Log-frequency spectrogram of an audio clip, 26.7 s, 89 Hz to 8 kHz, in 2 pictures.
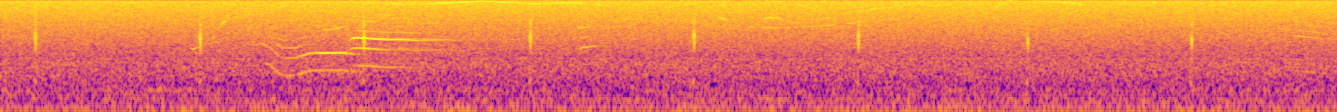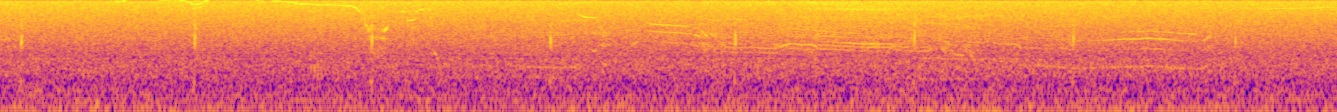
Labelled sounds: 2.7	5.9	killer whale, Bigg's (transient), 0.80 to 7.6 kHz
8.1	8.9	killer whale, Bigg's (transient), 2.7 to 5.9 kHz
10.0	10.8	killer whale, Bigg's (transient), 6.8 to 7.9 kHz
12.9	13.3	killer whale, Bigg's (transient), 1.6 to 2.0 kHz
14.9	17.0	killer whale, Bigg's (transient), 5.5 to 8.0 kHz
19.8	22.2	killer whale, Bigg's (transient), 1.1 to 3.1 kHz
23.0	23.3	killer whale, Bigg's (transient), 4.1 to 4.3 kHz
24.4	25.2	killer whale, Bigg's (transient), 1.5 to 2.3 kHz
26.0	26.6	killer whale, Bigg's (transient), 5.4 to 5.8 kHz

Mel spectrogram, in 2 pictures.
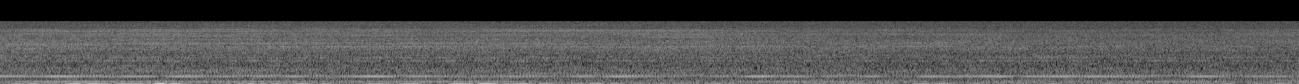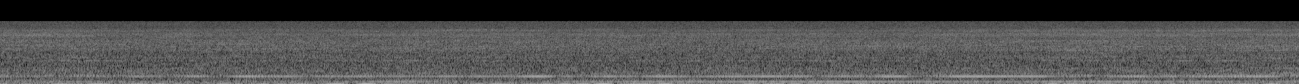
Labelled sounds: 3.3	3.6	vessel noise, 2.2 to 2.3 kHz

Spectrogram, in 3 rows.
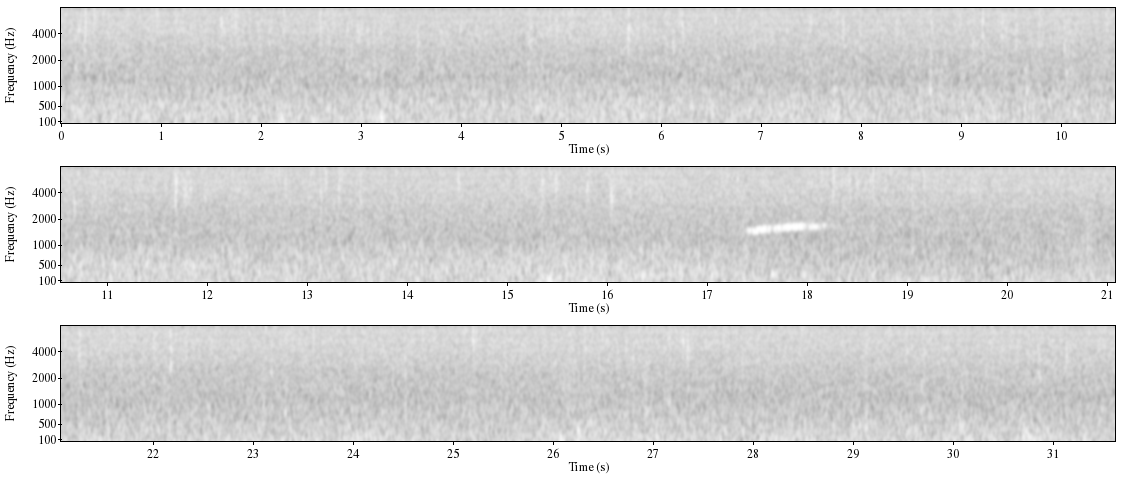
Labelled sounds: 17.4	18.2	sonar likely from a naval vessel, 1.4 to 1.8 kHz

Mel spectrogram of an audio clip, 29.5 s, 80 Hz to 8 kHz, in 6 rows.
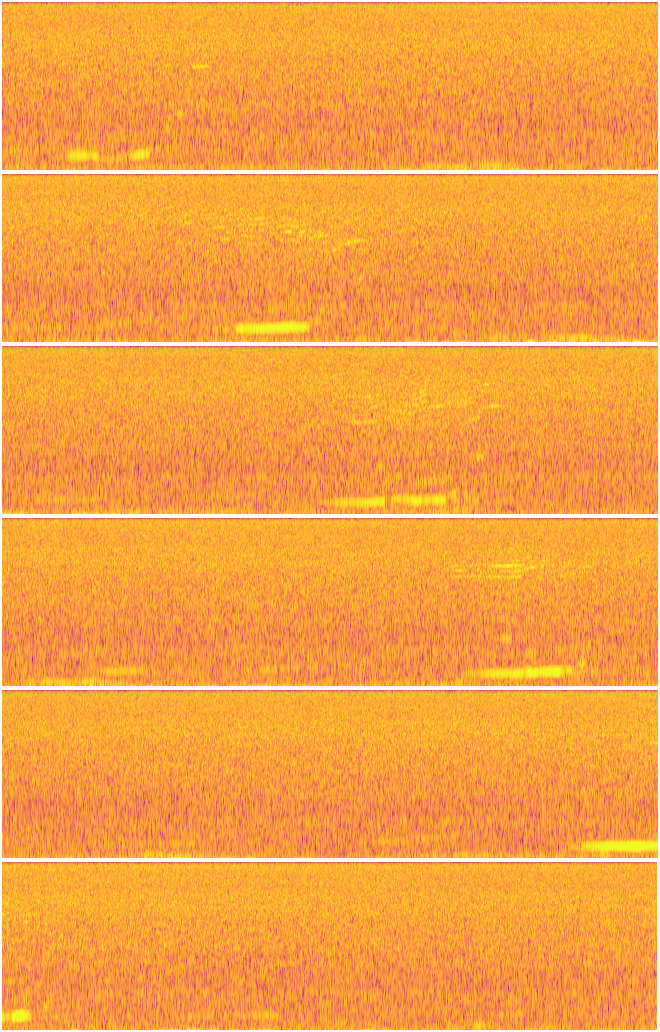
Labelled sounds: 18.4	18.7	humpback whale, 3.3 to 3.5 kHz

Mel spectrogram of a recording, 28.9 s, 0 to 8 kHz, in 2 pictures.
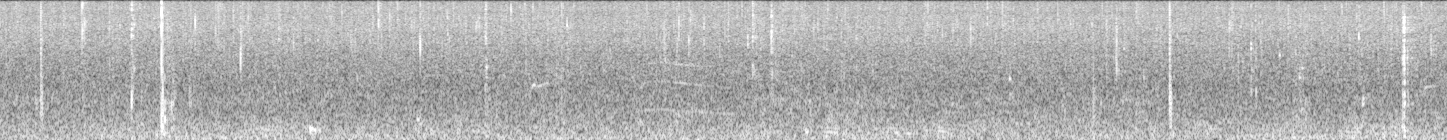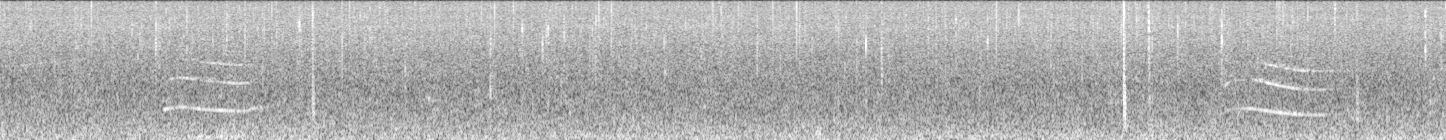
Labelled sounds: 16.2	17.0	killer whale, Bigg's (transient), 1.2 to 2.1 kHz
27.0	27.7	killer whale, Bigg's (transient), 1.1 to 2.0 kHz

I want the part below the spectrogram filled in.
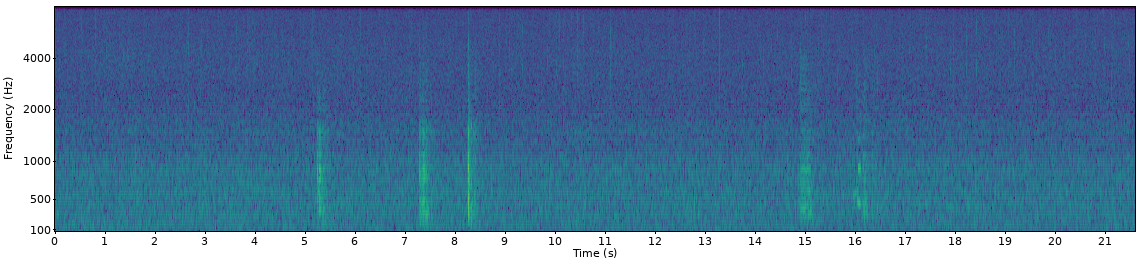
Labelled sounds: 7.3	7.5	croaking sound likely from a nearby submerged object, 1.4 to 1.6 kHz
14.8	15.1	croaking sound likely from a nearby submerged object, 0.84 to 0.94 kHz

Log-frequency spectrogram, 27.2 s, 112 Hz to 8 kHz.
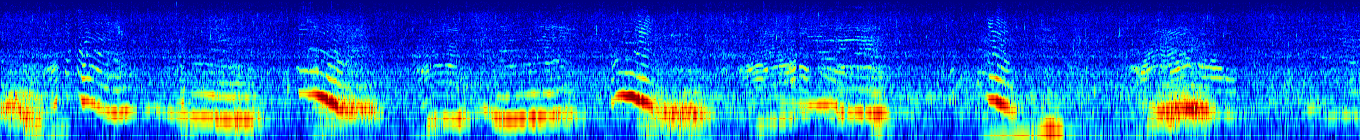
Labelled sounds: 0.9	1.2	humpback whale, 0.84 to 1.2 kHz
1.5	2.2	humpback whale, 0.78 to 1.8 kHz
3.8	4.8	humpback whale, 0.97 to 1.2 kHz
5.9	7.0	humpback whale, 0.78 to 1.9 kHz
8.9	9.2	humpback whale, 1.0 to 3.3 kHz
10.0	11.3	humpback whale, 1.1 to 3.9 kHz
12.3	13.5	humpback whale, 0.78 to 3.6 kHz
14.9	15.9	humpback whale, 0.81 to 1.3 kHz
16.4	17.5	humpback whale, 0.84 to 3.8 kHz
19.7	20.2	humpback whale, 0.88 to 4.1 kHz
22.5	24.5	humpback whale, 0.78 to 3.2 kHz

